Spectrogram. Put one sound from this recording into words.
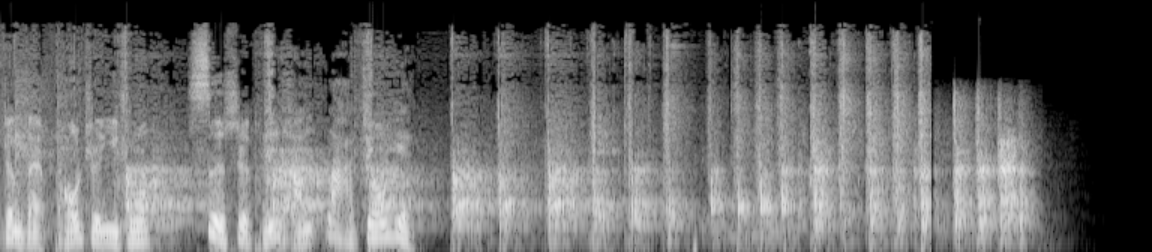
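A cleaver chops rapidly on a wooden board.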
